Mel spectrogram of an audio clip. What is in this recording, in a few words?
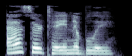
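"ascertainably", British English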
